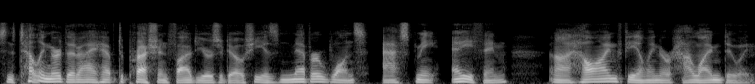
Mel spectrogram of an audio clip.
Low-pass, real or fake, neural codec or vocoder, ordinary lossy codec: 7.2 kHz; fake; codec, 16 kHz, 0.5 kbps, FunCodec, trained on LibriTTS, 25 frames a second; MP3, 64 kbps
